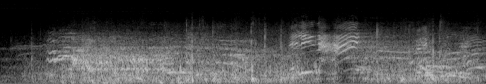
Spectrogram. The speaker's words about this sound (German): Auf dem Wittstocker Marktplatz spielen Kinder Ball. Andere bemalen das Pflaster, fahren Skateboard. In einer Ecke steht ein Polizeiauto. Ein buntes Straßenfest, organisiert vom Bürgerbündnis gegen Rechtsextremismus.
